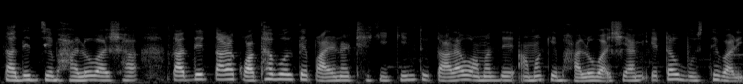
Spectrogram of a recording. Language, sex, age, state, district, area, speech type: Bengali, female, 18-30, West Bengal, North 24 Parganas, rural, spontaneous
